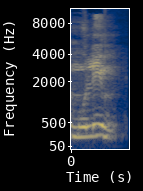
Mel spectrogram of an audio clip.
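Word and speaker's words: молим: এটা এম এমও এল আই এম কি হয় মলিম এটা হল বিটা হবে ভি এটা এ সিটা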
